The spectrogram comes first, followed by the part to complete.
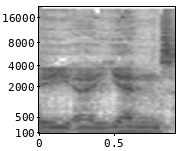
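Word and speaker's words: Jens: got my ring from a wetter workshops the yen's Hansen and it is hymns which is hey the pronounce it in New Zealand it's not in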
